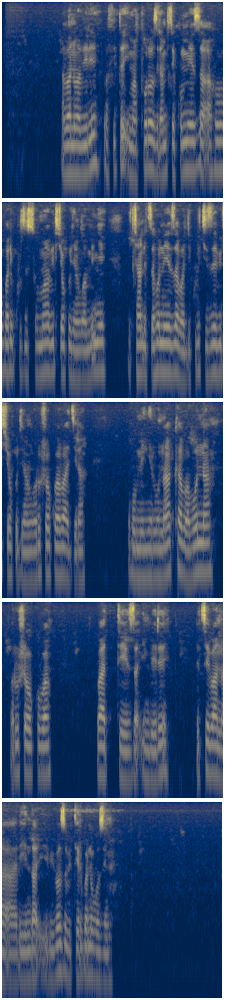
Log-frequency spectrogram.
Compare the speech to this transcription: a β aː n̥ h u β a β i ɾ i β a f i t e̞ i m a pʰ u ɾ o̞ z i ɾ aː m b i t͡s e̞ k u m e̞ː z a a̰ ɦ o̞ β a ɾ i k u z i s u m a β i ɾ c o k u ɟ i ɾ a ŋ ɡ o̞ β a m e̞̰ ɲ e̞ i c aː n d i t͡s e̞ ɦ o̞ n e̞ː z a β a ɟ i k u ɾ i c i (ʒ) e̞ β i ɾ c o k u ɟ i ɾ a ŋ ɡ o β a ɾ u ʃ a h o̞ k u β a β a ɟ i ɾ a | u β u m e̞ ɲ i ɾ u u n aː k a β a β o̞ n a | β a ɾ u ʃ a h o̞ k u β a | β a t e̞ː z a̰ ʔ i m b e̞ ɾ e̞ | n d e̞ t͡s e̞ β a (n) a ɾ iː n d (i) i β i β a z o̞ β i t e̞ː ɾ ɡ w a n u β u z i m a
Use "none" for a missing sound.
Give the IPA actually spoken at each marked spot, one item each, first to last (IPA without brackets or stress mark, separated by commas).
z, n, a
